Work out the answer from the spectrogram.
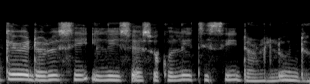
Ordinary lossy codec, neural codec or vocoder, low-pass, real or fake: none; vocoder, 22.05 kHz, 80 mel bands, HiFi-GAN; 7.2 kHz; fake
